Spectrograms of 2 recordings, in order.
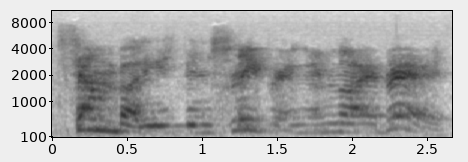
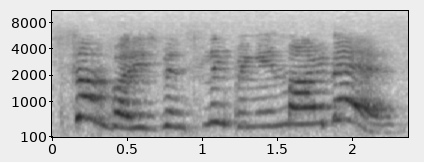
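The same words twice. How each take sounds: First: It is said in a big, gruff voice. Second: It is said in a tiny voice.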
